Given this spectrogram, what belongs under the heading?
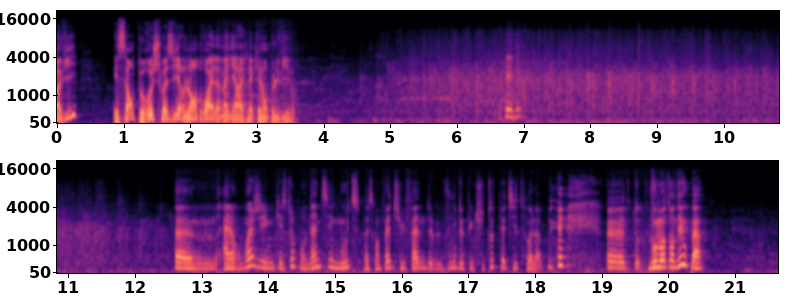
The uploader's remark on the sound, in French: Cet épisode est un échange entre voyageurs, contemplatifs de l’âme avec un public avide de nature et de dépaysement. On s’est retrouvé autour d’une table sur la scène du Think Tank.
